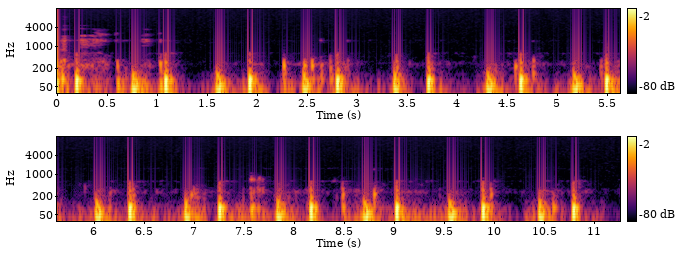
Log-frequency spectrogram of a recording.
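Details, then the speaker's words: Heartbeat recorded close-up in a quiet room, described as slow: steady, regular paired low thumps. "ゆっくりだ。今日も頑張って生きてる。"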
